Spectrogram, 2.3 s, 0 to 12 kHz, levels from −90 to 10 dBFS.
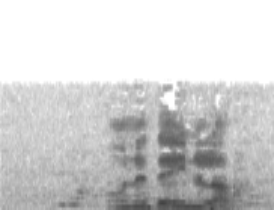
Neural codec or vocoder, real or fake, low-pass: none; real; 7.2 kHz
